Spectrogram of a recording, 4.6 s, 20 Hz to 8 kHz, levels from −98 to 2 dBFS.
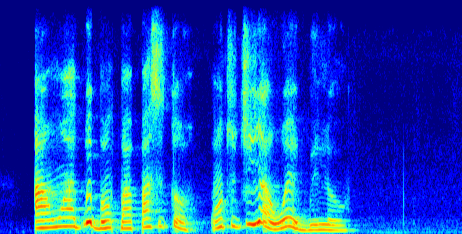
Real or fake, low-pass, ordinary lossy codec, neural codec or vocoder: real; 7.2 kHz; Opus, 32 kbps; none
